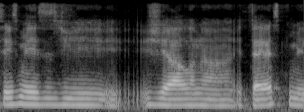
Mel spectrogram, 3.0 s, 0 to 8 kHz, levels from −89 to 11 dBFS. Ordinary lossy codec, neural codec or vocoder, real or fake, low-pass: none; codec, 16 kHz, 8 kbps, FreqCodec, smaller model; fake; 7.2 kHz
